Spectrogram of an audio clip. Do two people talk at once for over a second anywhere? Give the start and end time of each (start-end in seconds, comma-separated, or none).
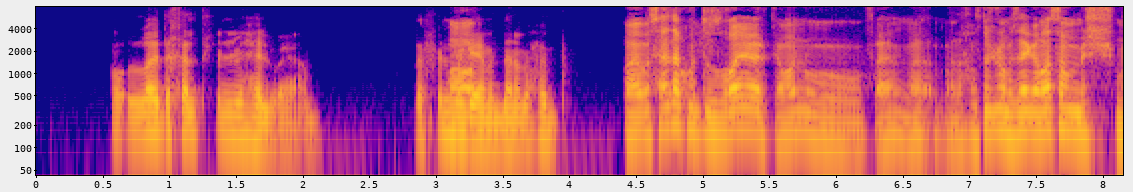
none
